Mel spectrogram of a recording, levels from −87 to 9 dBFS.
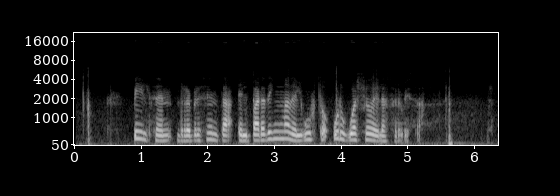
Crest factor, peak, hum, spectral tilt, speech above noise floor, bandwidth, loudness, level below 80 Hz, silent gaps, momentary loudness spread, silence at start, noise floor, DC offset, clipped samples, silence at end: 18 dB; -2 dBFS; none; -11.5 dB/octave; 33 dB; 3.5 kHz; -19 LUFS; -46 dBFS; none; 16 LU; 0.2 s; -52 dBFS; under 0.1%; under 0.1%; 0.7 s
